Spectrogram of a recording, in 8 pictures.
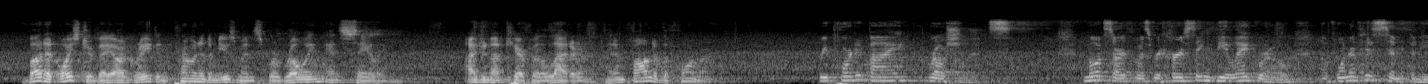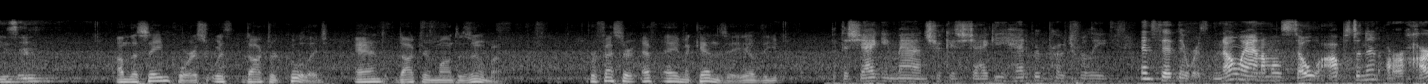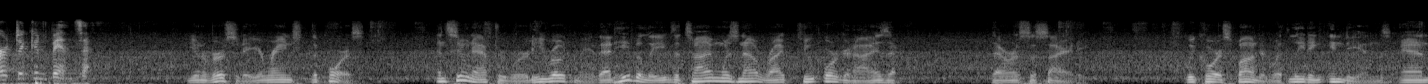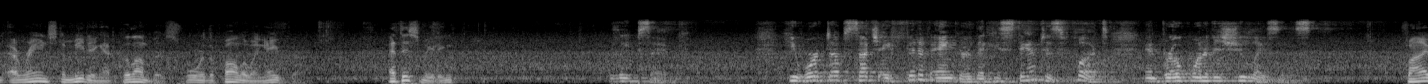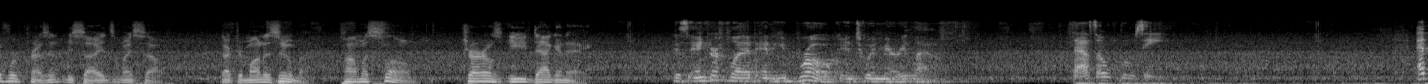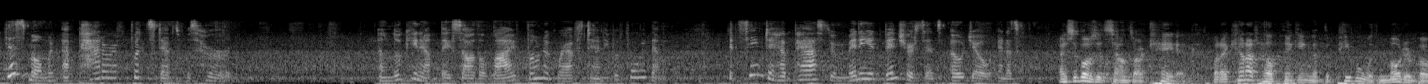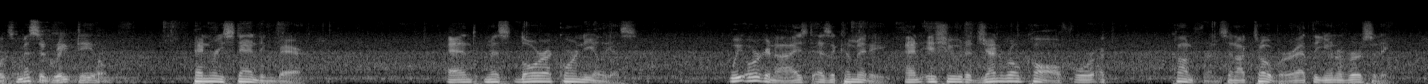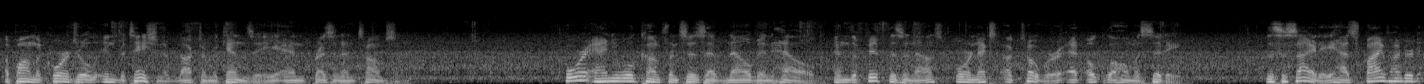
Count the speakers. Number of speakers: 4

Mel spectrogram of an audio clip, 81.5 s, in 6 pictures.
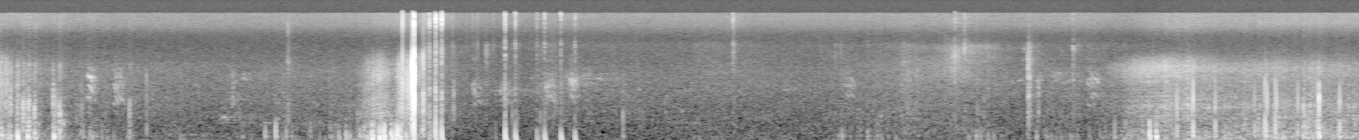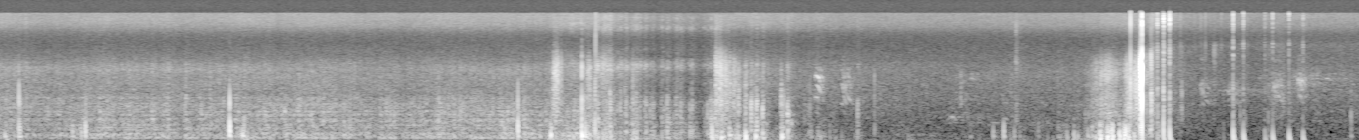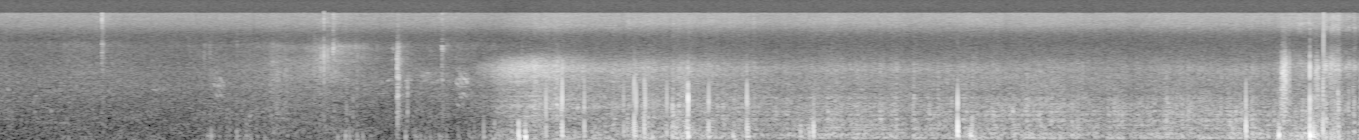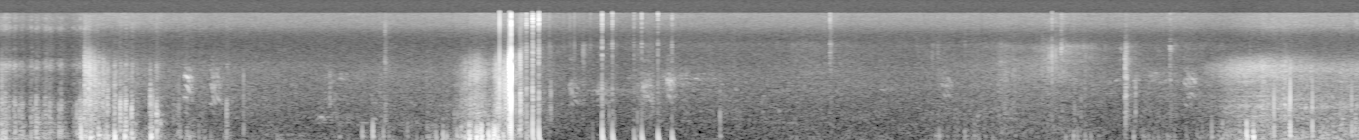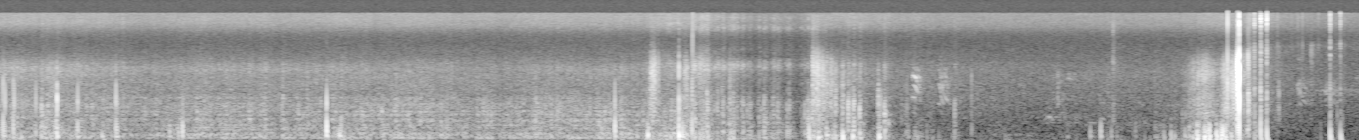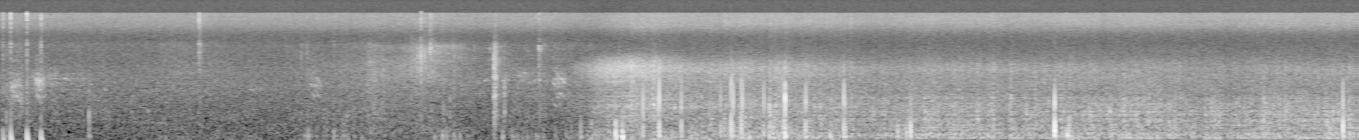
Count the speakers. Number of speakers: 0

